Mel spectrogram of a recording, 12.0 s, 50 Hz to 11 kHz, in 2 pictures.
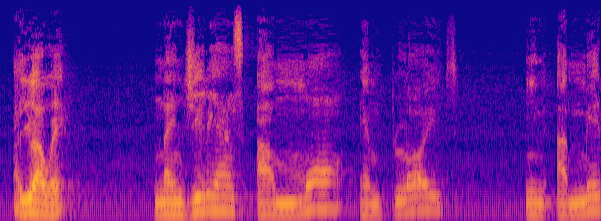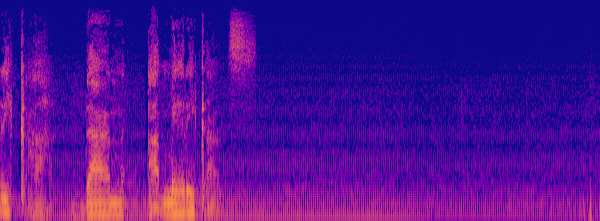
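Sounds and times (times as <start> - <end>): faint low hum with hiss: 0.0 - 12.0.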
